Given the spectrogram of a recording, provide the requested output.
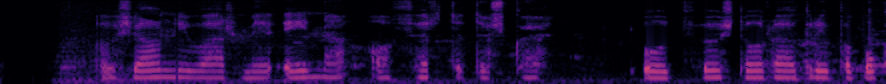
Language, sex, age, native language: Icelandic, female, 13, Filipino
